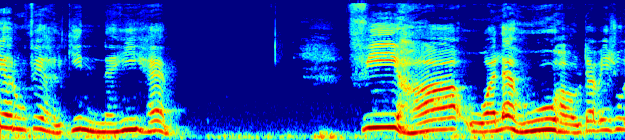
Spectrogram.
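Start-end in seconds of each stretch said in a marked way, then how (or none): 3.5-5.5 फीहा वलहू recited very slowly and loudly; measured tajweed chant with long vowels; lengthened vowels. Shown as a demonstration. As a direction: stretch fee, haa and the final हू. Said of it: "एक अलिफ के बराबर लंबा होगा".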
